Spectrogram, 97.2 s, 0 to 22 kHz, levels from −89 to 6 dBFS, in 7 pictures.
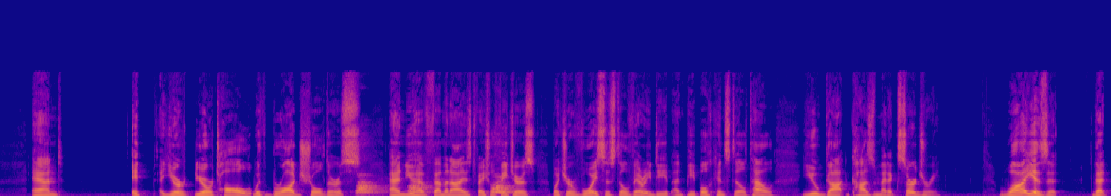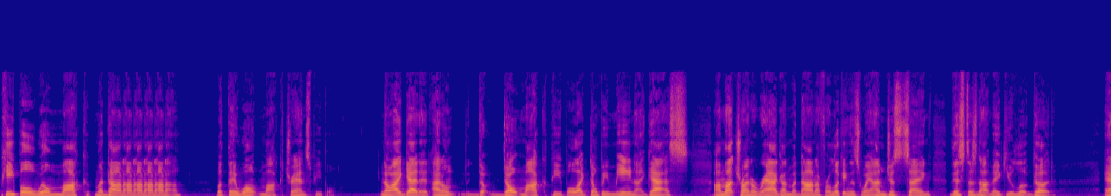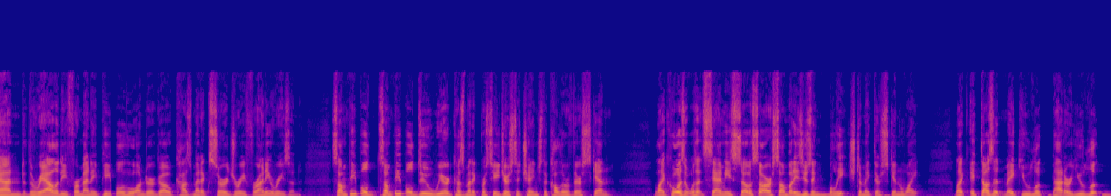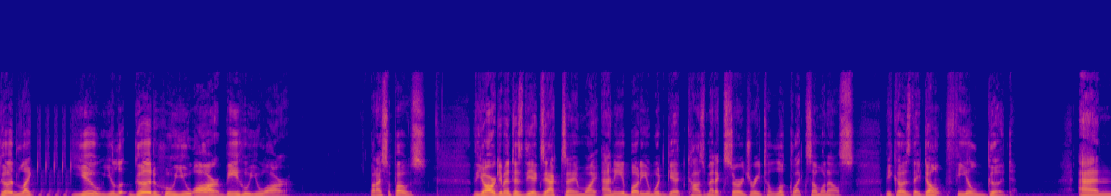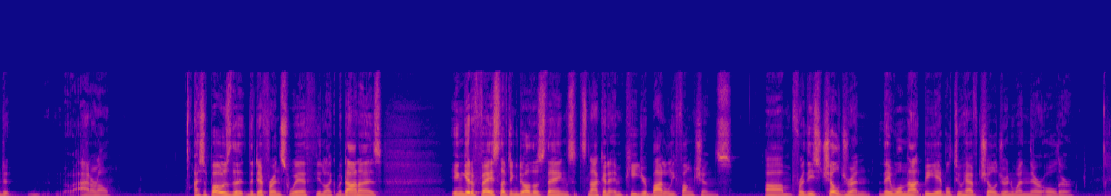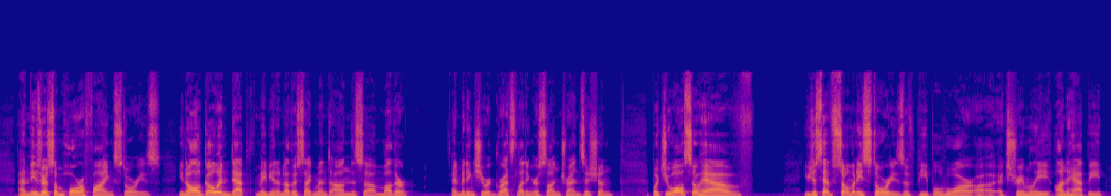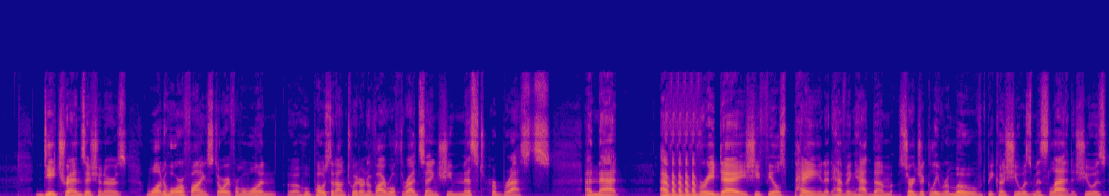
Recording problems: dog barking; noticeable; from 4.5 to 6.5 s; peak 2 dB below the speech
audio stuttering; at 15 s, at 42 s and at 1:32

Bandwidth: 14 kHz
